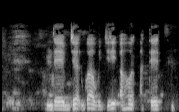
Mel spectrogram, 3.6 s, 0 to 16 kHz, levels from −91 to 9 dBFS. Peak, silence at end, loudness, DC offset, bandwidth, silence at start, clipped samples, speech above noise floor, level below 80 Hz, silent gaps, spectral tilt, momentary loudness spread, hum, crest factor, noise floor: -2 dBFS; 0.1 s; -17 LUFS; under 0.1%; 7.2 kHz; 0.15 s; under 0.1%; 26 dB; -52 dBFS; none; -6.5 dB/octave; 17 LU; none; 16 dB; -43 dBFS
